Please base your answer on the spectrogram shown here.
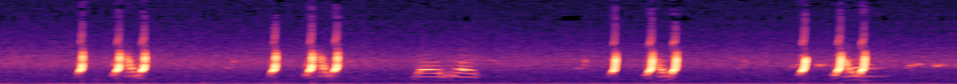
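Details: Repeated triple-note calls from a male common quail, each burst three fast sharp pips, separated by short pauses; a brief faint chattering note sits in the middle gap.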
